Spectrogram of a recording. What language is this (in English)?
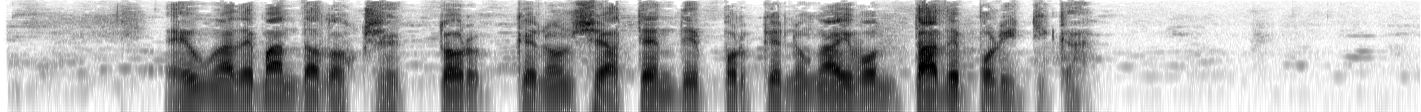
Galician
